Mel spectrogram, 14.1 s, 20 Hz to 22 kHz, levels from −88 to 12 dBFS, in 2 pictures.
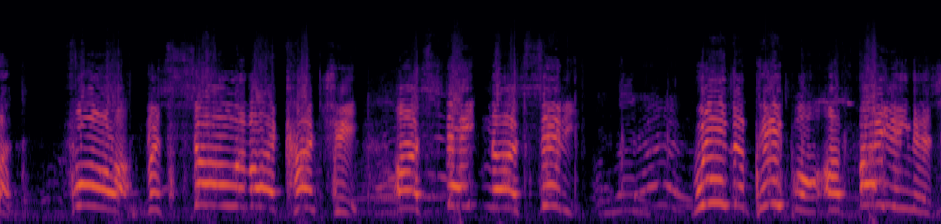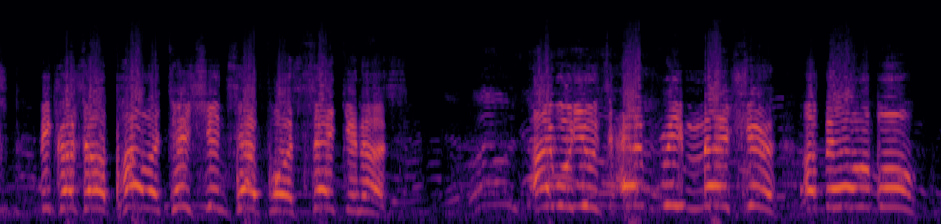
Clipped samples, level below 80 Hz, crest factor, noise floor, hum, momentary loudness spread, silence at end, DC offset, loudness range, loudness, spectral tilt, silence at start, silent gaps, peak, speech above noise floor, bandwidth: under 0.1%; -74 dBFS; 18 dB; -57 dBFS; none; 9 LU; 0.2 s; under 0.1%; 2 LU; -30 LUFS; -2 dB/octave; 0 s; none; -14 dBFS; 26 dB; 13 kHz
